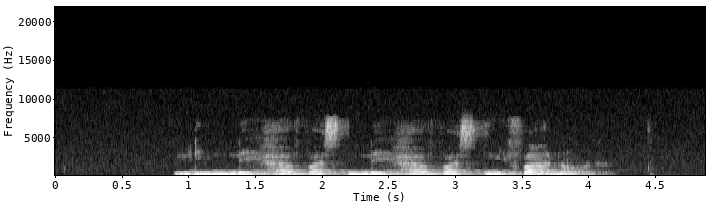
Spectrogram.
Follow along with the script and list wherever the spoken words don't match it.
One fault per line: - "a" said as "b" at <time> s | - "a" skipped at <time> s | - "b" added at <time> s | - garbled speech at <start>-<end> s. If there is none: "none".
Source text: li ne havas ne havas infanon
none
